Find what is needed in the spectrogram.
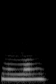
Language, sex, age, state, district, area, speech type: Marathi, female, 30-45, Maharashtra, Washim, rural, conversation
